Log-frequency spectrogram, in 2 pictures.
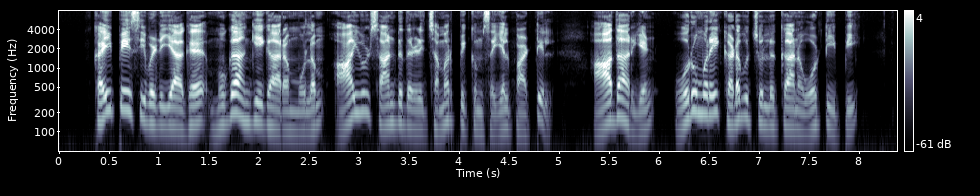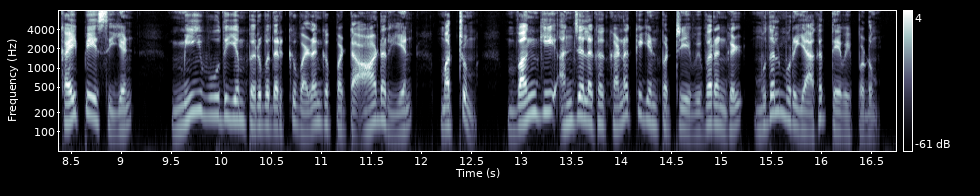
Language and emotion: Tamil, neutral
